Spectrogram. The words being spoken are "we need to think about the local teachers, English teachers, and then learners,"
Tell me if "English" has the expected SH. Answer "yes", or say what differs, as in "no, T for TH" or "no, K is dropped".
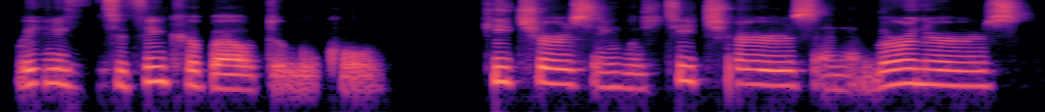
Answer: yes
